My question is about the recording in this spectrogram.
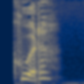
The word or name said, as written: Kurdere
